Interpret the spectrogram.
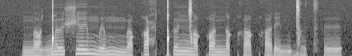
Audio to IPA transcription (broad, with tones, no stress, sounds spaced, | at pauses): n ɒ˨ ŋ͡ǃ ɵ˦ ʃ ɘ˦ ɪ̯ m ɘ˨˦ mː ɵ˨ q ɘ˦ ħ ǃʰ ɵ˦ ŋ͡ǀ ɒ˧ q u˧ n ɨ˧ qʰ i˨ qʰ ɨ˨ ɾ e˨ n ɡ͡ǀ ə˦ t͡sʼ ɘ˧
